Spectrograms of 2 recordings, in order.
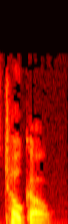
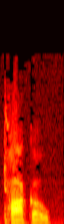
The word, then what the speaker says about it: Toko: Her name is Toko, not Taco. And I wasn't saying taco either, so emphasis on the wrong syllable.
